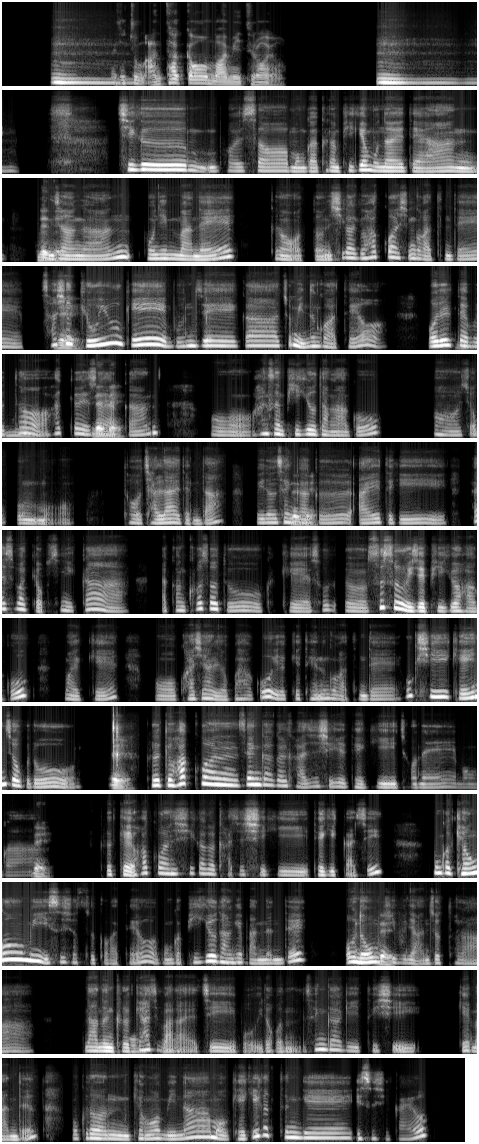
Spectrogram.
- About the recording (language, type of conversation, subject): Korean, podcast, 다른 사람과의 비교를 멈추려면 어떻게 해야 할까요?
- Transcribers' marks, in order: tapping; other background noise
